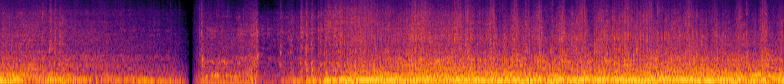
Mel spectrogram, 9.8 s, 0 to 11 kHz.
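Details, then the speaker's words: 1960 Chevrolet Impala V8 that sat decades, first run on its own after the carburetor floats seated: after a rough start a low idle swells and fades three to four times a second; pulsing cause unknown, owner thinks it hits on all eight. "thank you I don't know why it's pulsing like that I'm not 100 sure why it's doing that"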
